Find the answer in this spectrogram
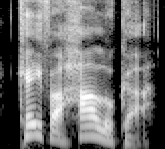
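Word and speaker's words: كيف حالكَ: And if you're speaking to a woman, you'll ask, Kaifa haluki? It's that simple, really. Haluk ah for a man, haluk e for a woman.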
